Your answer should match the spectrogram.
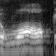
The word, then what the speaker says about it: walk: You know, both words have a silent L in the middle. We don't say walk and talk. We say walk and talk. Actually sounds like O-C-K, but it's A-L-K in English.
